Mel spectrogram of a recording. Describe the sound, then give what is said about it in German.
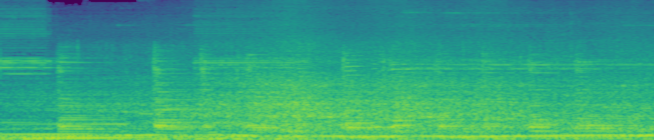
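Train noise at the S-Bahn and U-Bahn station Warschauer Straße in Berlin, a loud, steady low rumble with a faint tonal whine running throughout. “S- und U-Bahnhof Warschauer Straße. Das ist Berlin.”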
